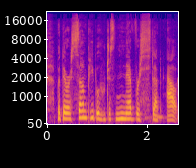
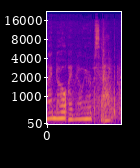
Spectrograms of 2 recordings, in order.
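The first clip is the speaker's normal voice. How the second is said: too calm, too soft; 12 dB quieter than usual. Shown as a demonstration. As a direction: show the wrong way: a limp whisper. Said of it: "if you're way down here".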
